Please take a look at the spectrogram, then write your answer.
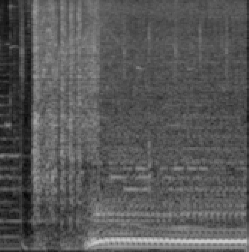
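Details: Car started after its old battery was recharged and reinstalled: brief cranking, catches cleanly at about one second, settles into an even steady idle; healthy start, battery appears good.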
